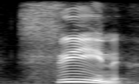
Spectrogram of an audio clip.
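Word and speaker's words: scene: ठीक है अब देखिए एस सी इ एन ई सीन अब अगर आप देखोगे यहां पे अच्छे तरीके से तो एस के बाद सी है तो सी का साउंड नहीं आना चाहिए जो कि हो भी नहीं रहा है एस एन सी इसका यूज हु है मतलब होता है दृश्य तो ये सी जो है यहां पे साइलेंट हो चुका है ठीक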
